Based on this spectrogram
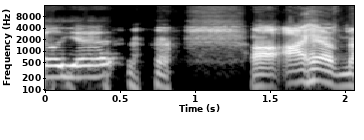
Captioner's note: laughing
